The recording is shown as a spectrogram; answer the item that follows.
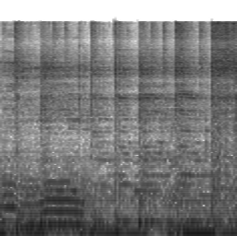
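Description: A live rock band playing, with electric guitars and a drum kit over a steady low bass, recorded loud from the crowd.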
